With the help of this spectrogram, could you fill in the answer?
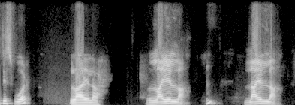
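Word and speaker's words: לַיְלָה: Laila. Laila. Laila. See, this comets He is a long vowel which is attached to the Lamed.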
